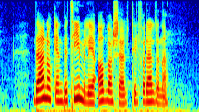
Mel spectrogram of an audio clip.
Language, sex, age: Norwegian, female, 26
